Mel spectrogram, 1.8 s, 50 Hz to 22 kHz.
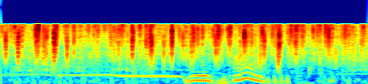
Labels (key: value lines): label: biophony, cascading saw
recorder: SoundTrap 600 or HydroMoth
